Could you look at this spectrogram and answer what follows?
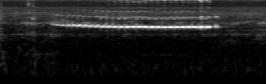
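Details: Wild common iora singing in the ngetir style while exchanging calls with other wild birds: one long, fast-pulsed whistled trill lasting about one and a half seconds, drifting slightly lower in pitch, with soft notes before and after.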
